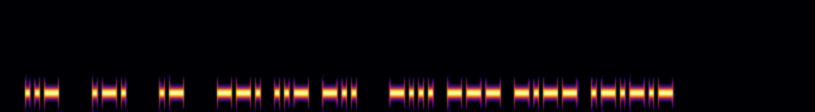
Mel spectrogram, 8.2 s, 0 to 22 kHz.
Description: Morse code, heard as a keyed tone, about 25 wpm, 700 Hz. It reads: U R A GUD BOY.
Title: Sentences from Top 200 Words and Abbreviations 25wpm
